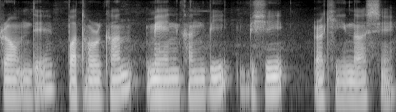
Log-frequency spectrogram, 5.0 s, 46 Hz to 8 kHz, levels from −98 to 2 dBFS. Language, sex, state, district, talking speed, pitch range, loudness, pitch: Nagamese, male, Nagaland, Kohima, 120 wpm, 100-115 Hz, -22 LUFS, 105 Hz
